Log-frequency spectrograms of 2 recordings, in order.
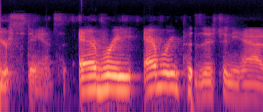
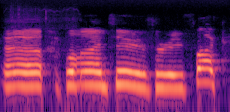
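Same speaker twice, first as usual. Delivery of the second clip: higher, straining count; imitated exertion; 8 semitones higher, slower than usual. Trainee doing punishment flutter kicks, acted strained counting. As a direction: count as if struggling through exercise. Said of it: "Fucking doing flutter kicks".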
